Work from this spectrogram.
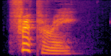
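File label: "frippery", British English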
